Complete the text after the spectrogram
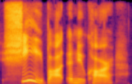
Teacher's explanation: I'm emphasizing who bought it. She did, not someone else. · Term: sentence-level stress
